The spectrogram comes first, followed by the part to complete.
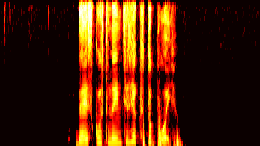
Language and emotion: Russian, neutral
